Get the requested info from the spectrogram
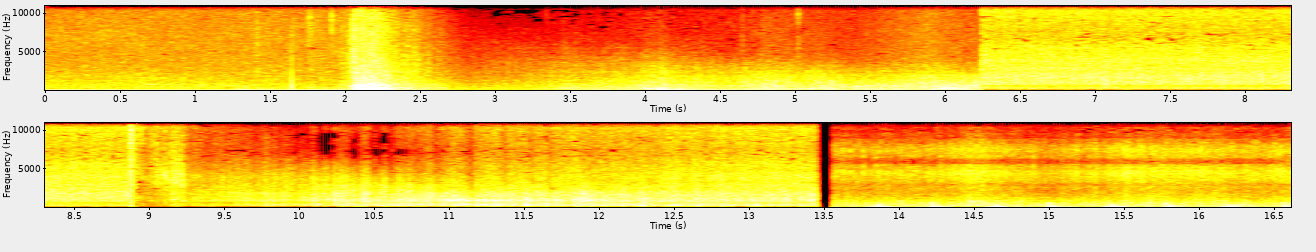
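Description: Thunder from a nearby lightning strike: a sudden loud crack about two seconds in that rumbles away over a second or so, then steady heavy rain with a shorter crack about nine seconds in. Near the end, rain and wind are heard from inside a car, with pulsing low thuds.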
